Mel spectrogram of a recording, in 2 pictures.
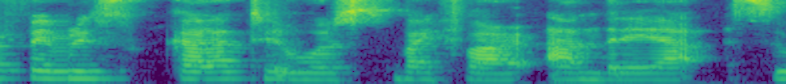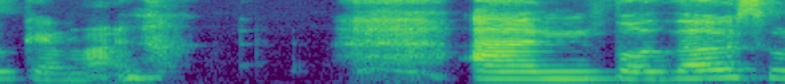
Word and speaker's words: Andrea: Well, as you know, my name is Andrea. That is how you pronounce in Spanish.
